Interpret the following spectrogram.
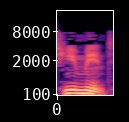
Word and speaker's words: HUMINT: frequently abbreviated HUMINT and sometimes pronounced as HUMINT, is intelligence gathered by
